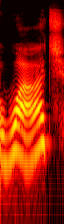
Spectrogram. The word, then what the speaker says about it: watch: say castle right we say castle in a watch we don't say what right the t will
